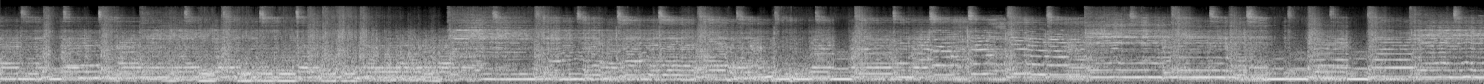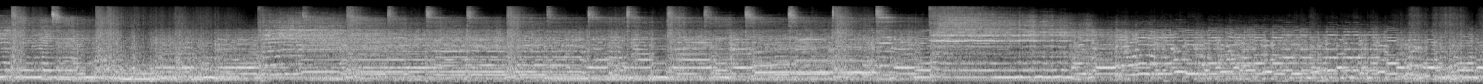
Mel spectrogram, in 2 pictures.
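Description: A small rock band playing live: electric guitar, bass guitar and a Pearl drum kit with cymbals. The cymbal strokes stop about five seconds before the end, leaving the guitars ringing on.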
